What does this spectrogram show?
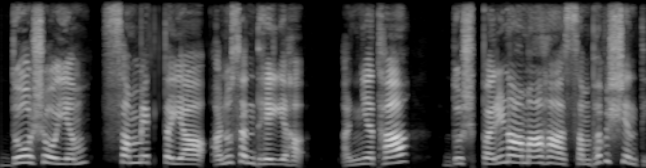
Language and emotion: Sanskrit, angry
